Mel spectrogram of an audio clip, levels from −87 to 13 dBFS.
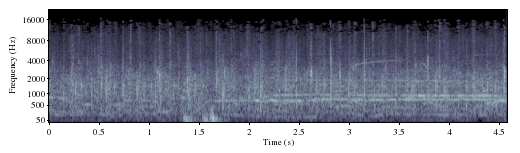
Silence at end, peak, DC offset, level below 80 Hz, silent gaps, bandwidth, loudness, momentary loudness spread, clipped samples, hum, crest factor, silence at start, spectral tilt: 0 s; -2 dBFS; under 0.1%; -40 dBFS; none; 16.5 kHz; -21 LUFS; 3 LU; under 0.1%; none; 20 dB; 0 s; -3 dB/octave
